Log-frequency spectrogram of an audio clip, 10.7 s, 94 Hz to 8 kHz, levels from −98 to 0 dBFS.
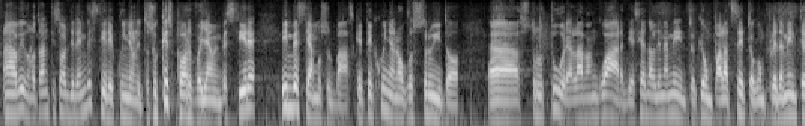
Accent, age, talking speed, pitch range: native, 30-49, 175 wpm, 120-145 Hz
